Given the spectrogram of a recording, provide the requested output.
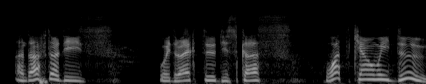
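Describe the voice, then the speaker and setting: Moderate-paced speech in a Japanese accent over a quiet background. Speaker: researcher presenting survey data. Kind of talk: conference presentation.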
